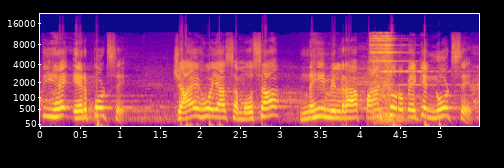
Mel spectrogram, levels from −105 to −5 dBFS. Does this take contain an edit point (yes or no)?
no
